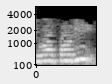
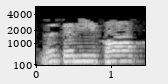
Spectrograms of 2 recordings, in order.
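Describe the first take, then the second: First: The opening wa is drawn out like a long vowel. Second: The opening wa is short and joined. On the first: The speaker calls it wrong. "ما تقولش وا" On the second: The speaker calls it right. "لا"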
